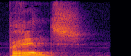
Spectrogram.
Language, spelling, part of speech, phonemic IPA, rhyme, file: Dutch, prins, noun, /prɪns/, -ɪns, Nl-prins.ogg
- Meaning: prince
